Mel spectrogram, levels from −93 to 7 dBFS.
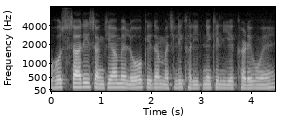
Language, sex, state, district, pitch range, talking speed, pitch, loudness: Hindi, female, Chhattisgarh, Bilaspur, 120-135 Hz, 175 wpm, 130 Hz, -19 LUFS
